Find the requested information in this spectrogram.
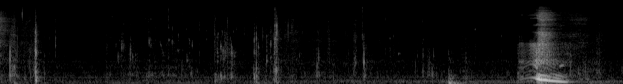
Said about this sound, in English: Hold on. Let me drink some water.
